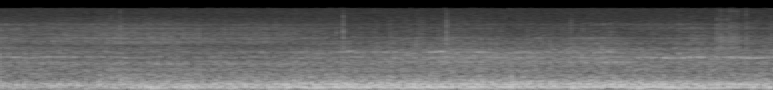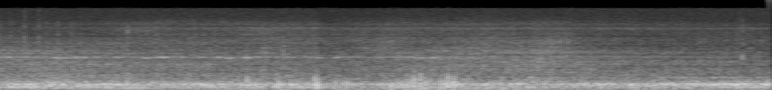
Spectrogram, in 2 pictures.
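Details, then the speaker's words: Truck driven slowly across a lot, recorded from inside the cab: deep continuous low rumble, heavier than normal; the owner thinks something probably should be replaced, but the source is undetermined. "I hope you guys heard that obviously that wasn't going too fast but you can still hear that it is not and probably should be replaced yeah"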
